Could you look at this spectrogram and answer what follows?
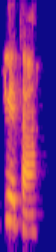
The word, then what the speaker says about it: Jeta: Jera, uh, am I pronouncing it correctly or should we No, it is Jeta.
